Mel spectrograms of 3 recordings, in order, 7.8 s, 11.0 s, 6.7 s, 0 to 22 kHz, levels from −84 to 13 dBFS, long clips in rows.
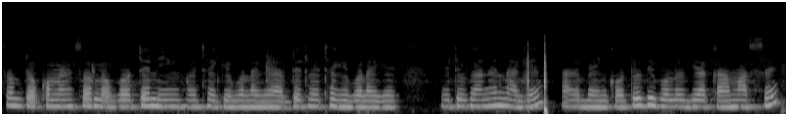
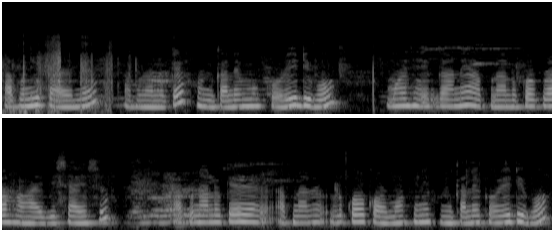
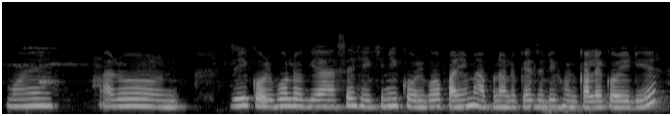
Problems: constant background noise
